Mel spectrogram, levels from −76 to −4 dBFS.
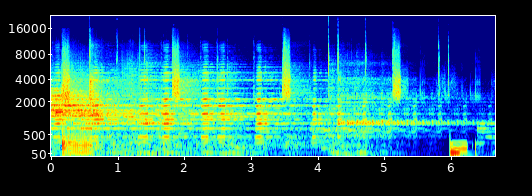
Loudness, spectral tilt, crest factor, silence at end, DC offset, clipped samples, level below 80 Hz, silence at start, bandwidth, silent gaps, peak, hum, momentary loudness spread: -18 LUFS; -2.5 dB/octave; 18 dB; 0 s; under 0.1%; under 0.1%; -34 dBFS; 0 s; 16.5 kHz; none; -2 dBFS; none; 14 LU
